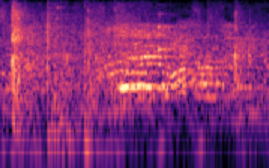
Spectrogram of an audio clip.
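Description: Football kicked and bouncing on a sports-hall floor, sharp thuds echoing in the hall, mixed with shouts that are loudest about a second in.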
